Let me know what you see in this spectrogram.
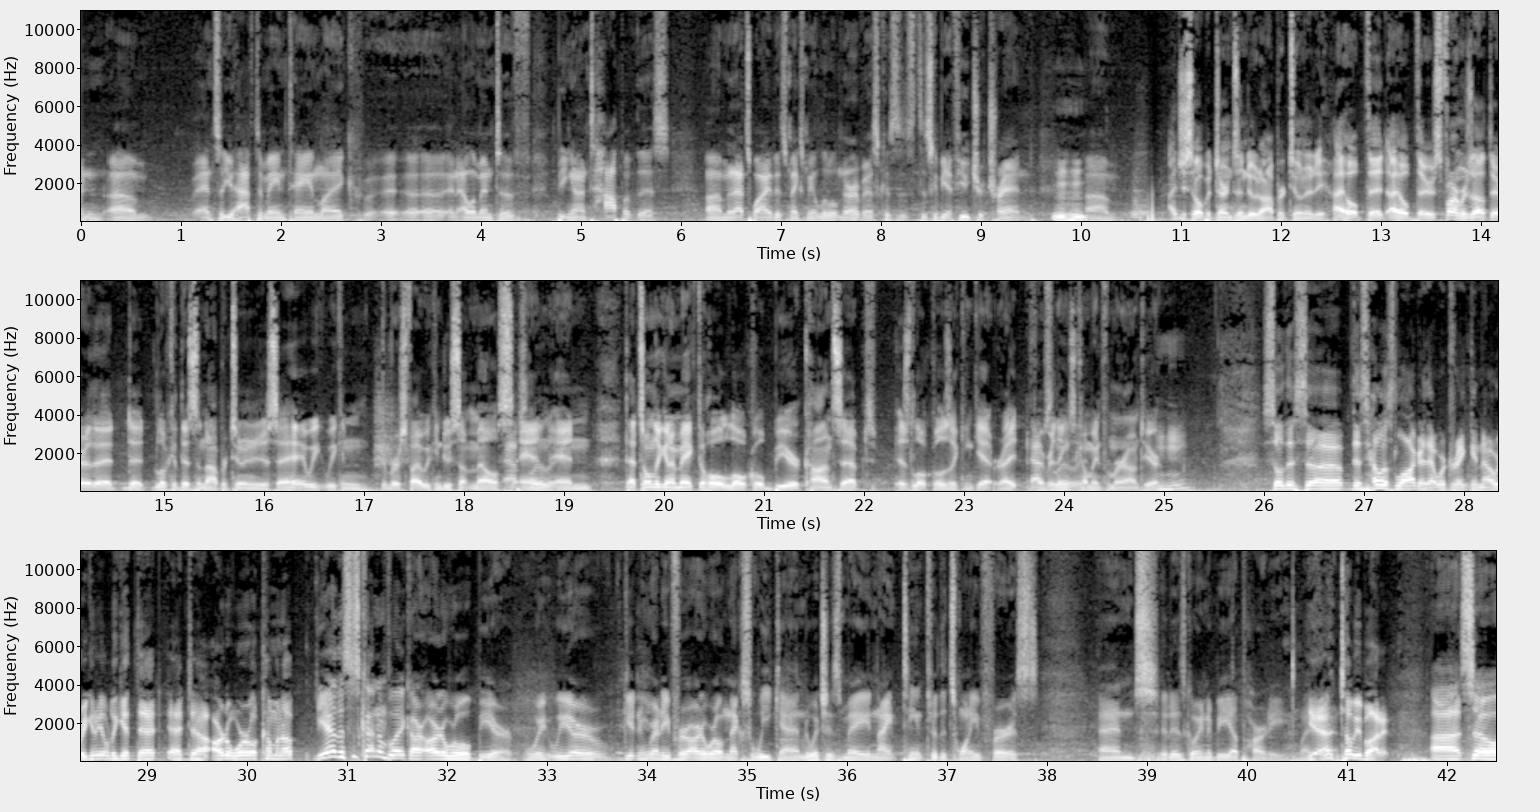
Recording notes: Recording live from Sea Salt Eatery.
